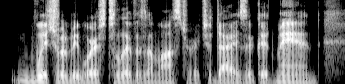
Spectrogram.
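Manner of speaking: normal talking voice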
